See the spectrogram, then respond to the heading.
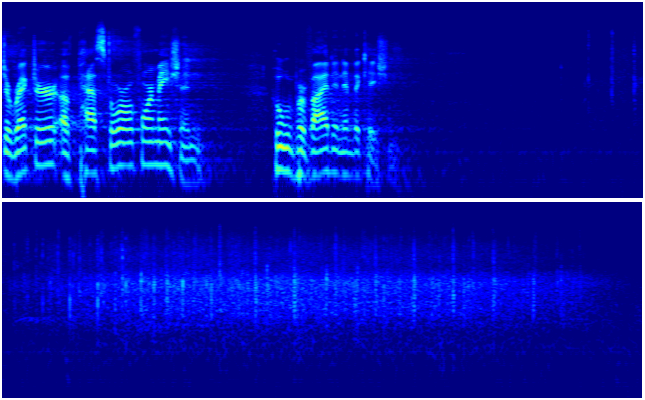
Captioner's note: applause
